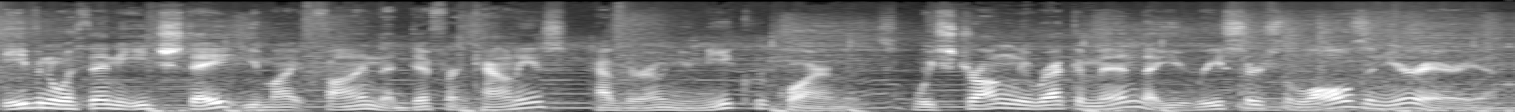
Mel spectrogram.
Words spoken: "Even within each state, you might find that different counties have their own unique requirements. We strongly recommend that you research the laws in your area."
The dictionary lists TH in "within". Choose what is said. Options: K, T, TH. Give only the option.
TH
